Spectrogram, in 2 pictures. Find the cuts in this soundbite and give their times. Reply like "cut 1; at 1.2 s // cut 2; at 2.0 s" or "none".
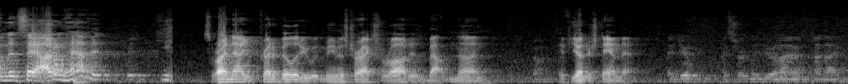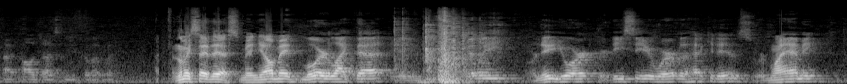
cut 1; at 1.7 s // cut 2; at 10.0 s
